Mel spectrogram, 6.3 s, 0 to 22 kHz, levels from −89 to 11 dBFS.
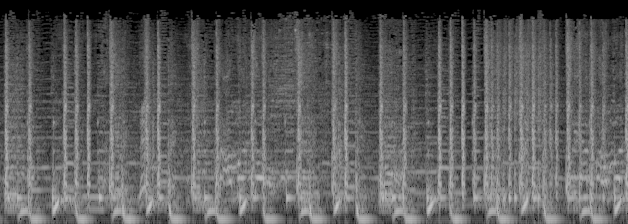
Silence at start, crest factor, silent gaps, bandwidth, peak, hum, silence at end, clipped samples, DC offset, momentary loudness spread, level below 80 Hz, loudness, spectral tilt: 0 s; 18 dB; none; 19 kHz; 0 dBFS; none; 0 s; under 0.1%; under 0.1%; 4 LU; -32 dBFS; -18 LUFS; -3 dB/octave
